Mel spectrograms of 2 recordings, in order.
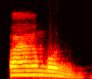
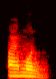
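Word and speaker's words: فم: Saat kita nanti katakanlah saya mendiktekan famun, akan salah. Karena yang tulis nanti akan ditulis fa alif mim. Padahal yang artinya mulut itu cukup fa dan mim. Famun.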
